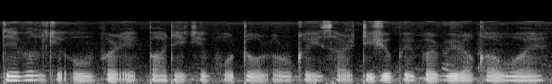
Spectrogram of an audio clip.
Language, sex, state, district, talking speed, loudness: Hindi, female, Arunachal Pradesh, Papum Pare, 175 wpm, -17 LUFS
